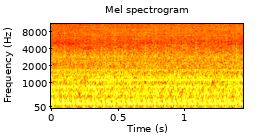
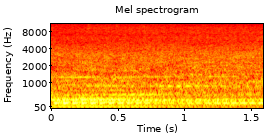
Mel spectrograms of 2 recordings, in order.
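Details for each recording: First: $300 Lexus LS400 running with the cam sensor unplugged: loud, steady, even idle with no misses; runs well only without the cam sensor, and with it connected it won't run, sensor suspected faulty. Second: Lexus LS400, owner thinks 1997, running briefly with no coolant and the cam sensor wire pulled back from the belt: steady, even idle with no misses or stumbles; it runs smoothly, though a further fault remains to be found.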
